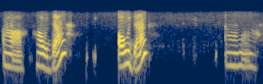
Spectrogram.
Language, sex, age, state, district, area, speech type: Kannada, female, 30-45, Karnataka, Shimoga, rural, conversation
